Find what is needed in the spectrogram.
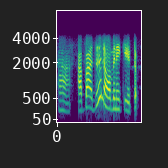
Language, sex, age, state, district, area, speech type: Malayalam, female, 30-45, Kerala, Palakkad, rural, conversation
